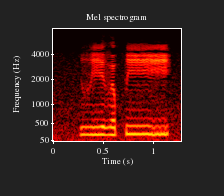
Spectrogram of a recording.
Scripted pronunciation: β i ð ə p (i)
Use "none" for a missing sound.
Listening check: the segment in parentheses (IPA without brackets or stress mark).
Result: iː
